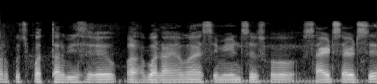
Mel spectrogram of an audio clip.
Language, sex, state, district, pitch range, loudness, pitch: Hindi, male, Chandigarh, Chandigarh, 110-115 Hz, -18 LUFS, 115 Hz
